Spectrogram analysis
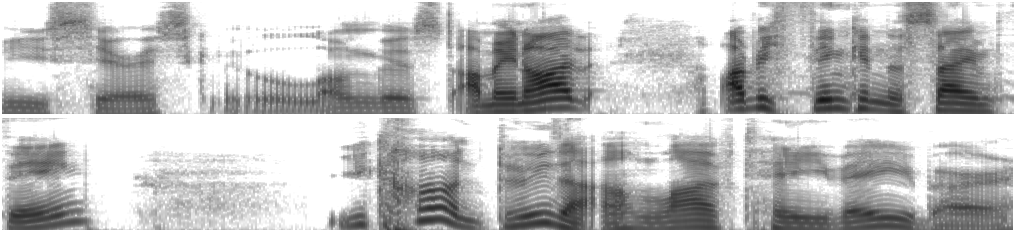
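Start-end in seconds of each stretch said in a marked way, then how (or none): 0.0-1.7 play-acted hushed, crestfallen, let-down whispered mutter. Voicing what a drafted player seems to say: imitating a disappointed player. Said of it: "Bro looked disappointed".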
